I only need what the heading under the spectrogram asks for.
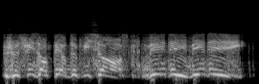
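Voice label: French damaged engine mood med; War Thunder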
